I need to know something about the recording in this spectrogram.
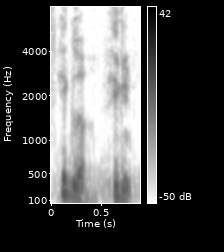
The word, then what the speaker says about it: higgler: thing that Jamaica call Igla work. If they doing Igla work, I don't believe. Higler. Well, they don't pronounce the H.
